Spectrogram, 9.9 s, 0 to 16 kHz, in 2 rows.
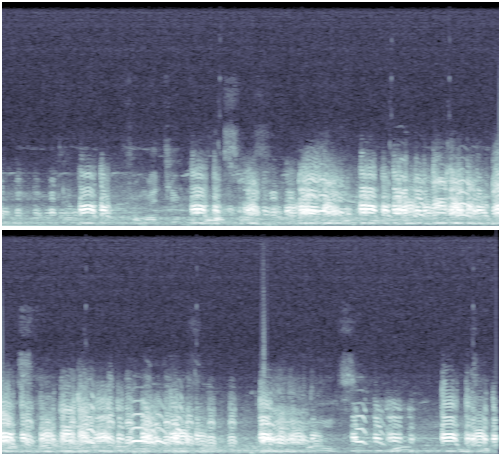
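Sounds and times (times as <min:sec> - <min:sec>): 
bean goose honks recorded for a hunting lure device: 0:00.0 - 0:09.9.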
